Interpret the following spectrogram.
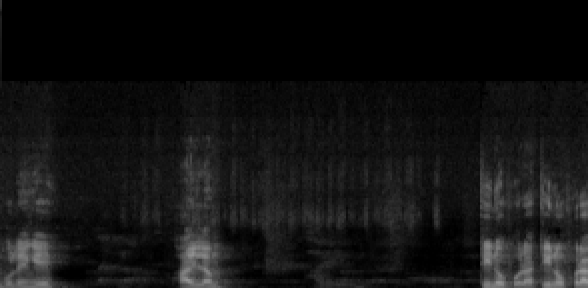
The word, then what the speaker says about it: Ctenophora: टीनोफोरा की spelling है CTENO, CTENOPHORA, संघ टीनोफोरा।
